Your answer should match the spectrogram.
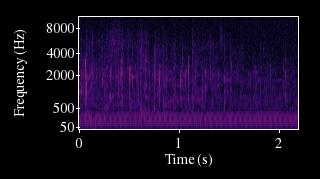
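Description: Scattered applause from an audience trailing off, with a brief laugh at the start and a steady low hum underneath.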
